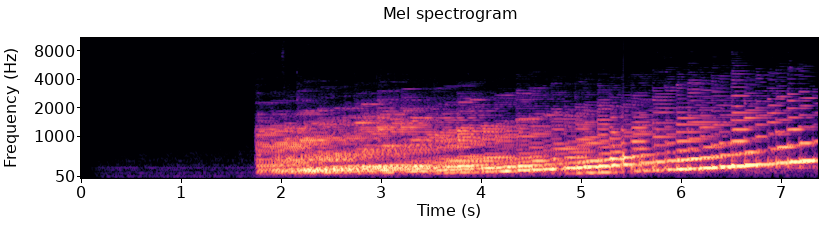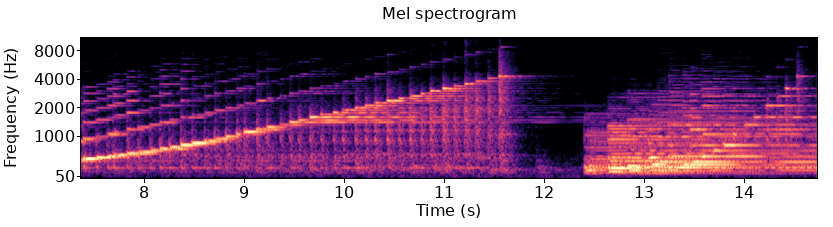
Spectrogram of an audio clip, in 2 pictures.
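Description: Wurlitzer upright piano played in one long ascending run, note by note, from the bass steadily up to the top of the keyboard over about ten seconds, each note ringing on under the next. After a short break, a loud full chord is struck near the end.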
